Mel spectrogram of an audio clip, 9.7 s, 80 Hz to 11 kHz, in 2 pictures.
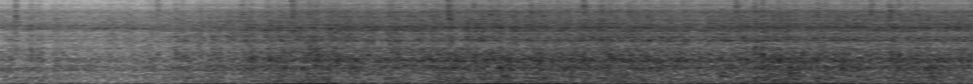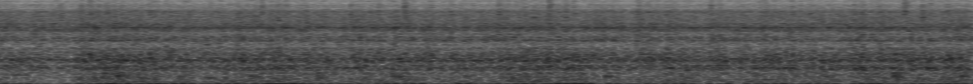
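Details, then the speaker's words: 1950 Ford F1 flathead V8 8BA idling after replacing a blown header gasket that caused an exhaust leak and backfiring; low, even idle with soft steady beat, no puffing or ticking, much quieter now. "I like it like she sounds much quieter now"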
